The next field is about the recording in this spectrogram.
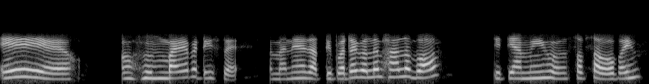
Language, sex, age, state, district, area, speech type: Assamese, female, 18-30, Assam, Lakhimpur, rural, conversation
